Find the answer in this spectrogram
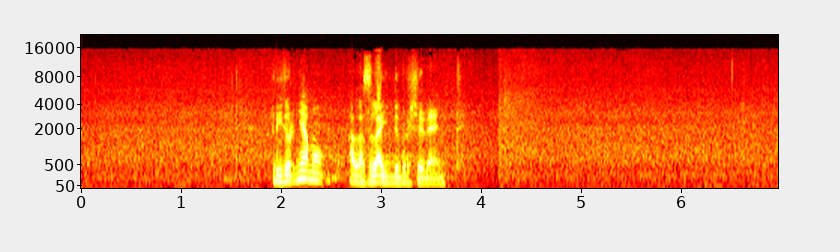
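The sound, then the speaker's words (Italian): Rain falls steadily, a soft, even hiss that fills the whole recording at a constant level, while a man speaks a short sentence near the middle. “Per favore, ritorniamo, sentite che bella la pioggia che cade.”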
